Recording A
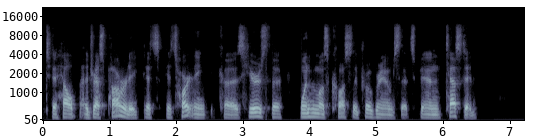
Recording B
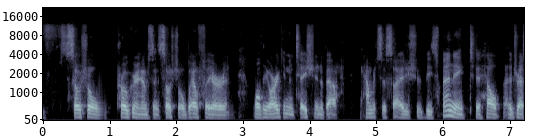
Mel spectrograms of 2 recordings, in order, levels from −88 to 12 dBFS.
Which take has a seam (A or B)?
B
